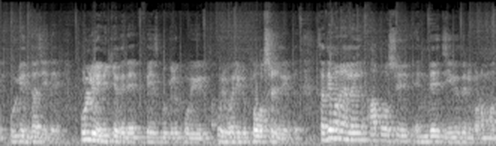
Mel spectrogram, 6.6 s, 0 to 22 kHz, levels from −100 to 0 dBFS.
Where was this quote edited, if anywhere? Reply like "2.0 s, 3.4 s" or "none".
2.8 s

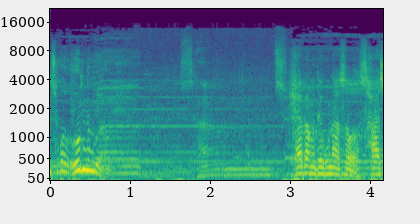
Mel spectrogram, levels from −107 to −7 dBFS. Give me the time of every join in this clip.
1.8 s

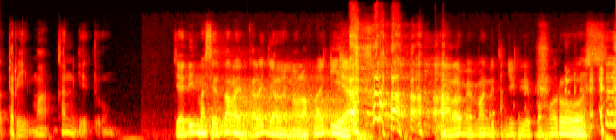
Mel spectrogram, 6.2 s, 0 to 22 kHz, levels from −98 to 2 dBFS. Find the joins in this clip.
none

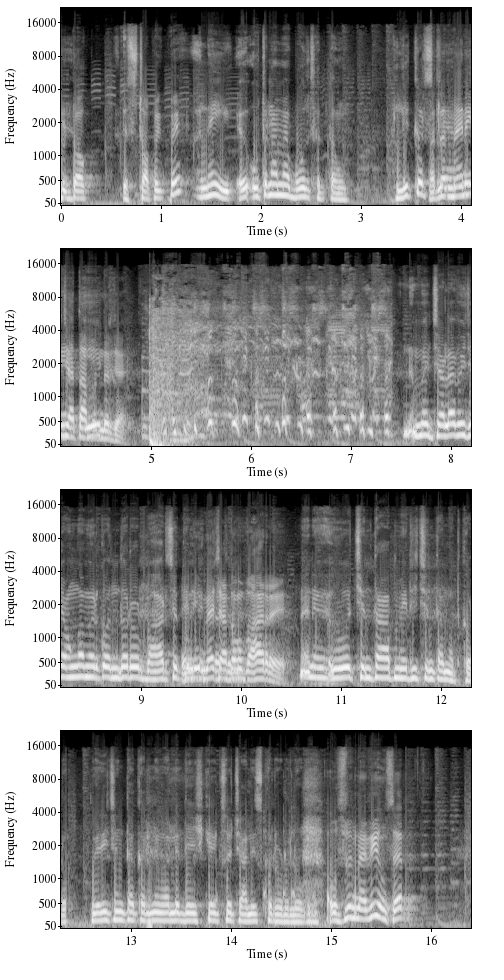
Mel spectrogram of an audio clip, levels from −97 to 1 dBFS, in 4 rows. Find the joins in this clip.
none

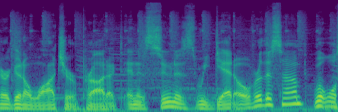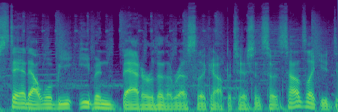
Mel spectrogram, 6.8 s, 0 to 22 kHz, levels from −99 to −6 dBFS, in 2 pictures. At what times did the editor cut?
3.1 s

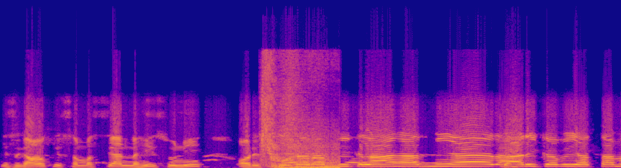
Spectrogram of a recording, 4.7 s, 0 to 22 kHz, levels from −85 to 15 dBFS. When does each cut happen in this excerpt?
2.1 s, 3.8 s

